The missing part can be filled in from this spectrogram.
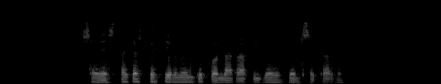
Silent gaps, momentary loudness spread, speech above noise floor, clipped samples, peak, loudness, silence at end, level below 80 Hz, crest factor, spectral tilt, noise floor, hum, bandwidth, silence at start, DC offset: none; 8 LU; over 41 dB; under 0.1%; -30 dBFS; -49 LUFS; 0.95 s; -78 dBFS; 20 dB; -5 dB/octave; under -90 dBFS; none; 7.6 kHz; 0.8 s; under 0.1%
